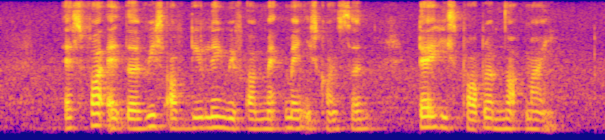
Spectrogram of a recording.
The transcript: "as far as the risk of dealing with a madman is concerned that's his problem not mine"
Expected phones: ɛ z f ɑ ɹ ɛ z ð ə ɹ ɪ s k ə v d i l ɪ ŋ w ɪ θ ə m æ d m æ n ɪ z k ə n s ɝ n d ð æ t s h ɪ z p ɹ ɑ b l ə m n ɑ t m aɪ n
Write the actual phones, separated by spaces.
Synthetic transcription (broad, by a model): ɛ s f ɑ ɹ ɛ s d ə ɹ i s ə f d i l ɪ ŋ w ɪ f ə m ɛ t m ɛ n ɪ s k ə n s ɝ n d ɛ h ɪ s p ɹ ɑ b l ə m n ɑ t m aɪ n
